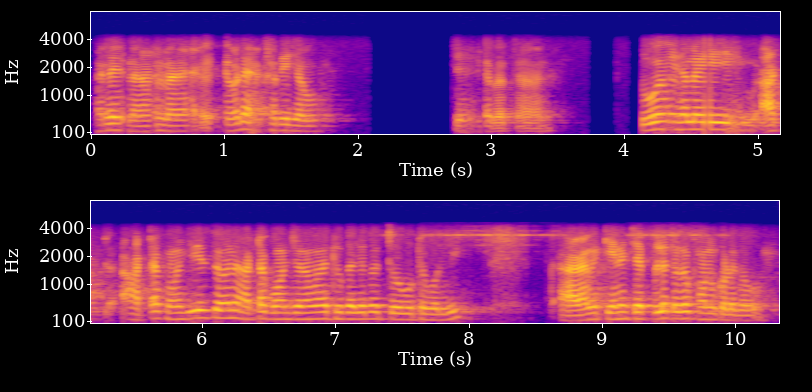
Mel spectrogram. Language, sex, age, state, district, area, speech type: Bengali, male, 18-30, West Bengal, Hooghly, urban, conversation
